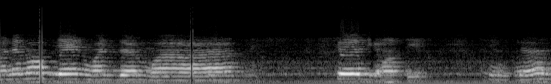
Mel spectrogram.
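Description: Damaged compressed data was rejected by the decoder and replaced with silence, a corrupt frame muted, at 0.40 s and again at 1.91 s. Each gap opens abruptly, lasting about 42 ms and 36 ms respectively, which fits a single lost frame, and timing stays intact afterwards.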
